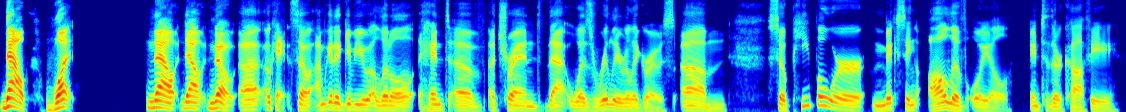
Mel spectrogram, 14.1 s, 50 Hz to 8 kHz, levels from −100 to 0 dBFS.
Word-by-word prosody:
Now, 210 +6 +10 0.2
what 165 - +7 0.9
now 170 -4 +7
now 155 -2 +4
no, 155 -7 +4
uh, 130 +2 0
okay, 150 -11 -1
so 115 - -1
I'm 125 +2 -6
gonna 155 -1 +1
give 135 0 -4
you 125 0 -1
a - - -3
little 115 -1 -2
hint 130 -1 -3
of 110 -3 -3
a 115 - -6
trend 110 -3 -3
that 115 -1 -3
was 110 -3 -4
really, 125 +3 -1
really 100 -1 -3
gross, 85 -1 -9
um, 95 -8 -4 0.5
so 125 - -3
people 230 - -3
were 125 -8 -1
mixing 125 +2 -3
olive 140 -8 +1
oil 95 -2 -7 0.2
into 110 +1 -8
their 95 -3 -4
coffee 85 -3 -7
115 Hz, 140 wpm, -25 LUFS, 100-140 Hz, 0.9 s, Now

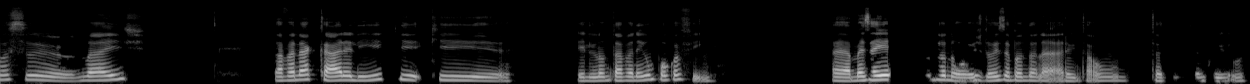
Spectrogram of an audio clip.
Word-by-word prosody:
você" 215 -5 -2 0.2
mas 195 +8 0 1.3
estava 185 +1 +2
na 215 +2 +5
cara 195 -3 +4
ali 195 +4 -1
que 215 -6 -2
que, 185 -6 -2 0.6
ele 165 0 -3
não 175 +1 0
estava 180 -1 +1
nem 180 +3 +1
um 220 - 0
pouco 210 -1 -1
afim. 235 -6 -6 1.2
É, 170 -2 +3
mas 185 +4 +3
aí 205 +1 +8
ele 220 - +11 0.4
abandonou, 195 -7 +1
os 205 - -2
2 180 +3 0
abandonaram 180 -3 -1
então, 175 +2 -7 0.2
está 160 - -4
tudo 325 - -26
tranquilo. 160 -1 -8
185 Hz, 130 wpm, -25 LUFS, 175-210 Hz, 1.3 s, ele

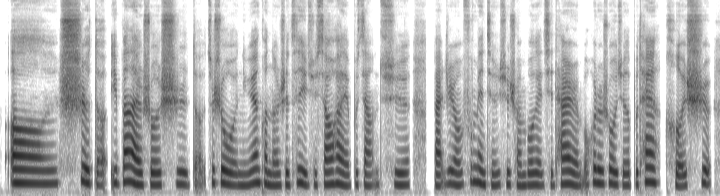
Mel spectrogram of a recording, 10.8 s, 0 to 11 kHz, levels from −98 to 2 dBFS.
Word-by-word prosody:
呃， 225 -1 +5
是 240 -2 +2
的， 200 -3 -6
一 230 - -3
般 255 +3 +4
来 220 -4 +7
说 200 0 0
是 205 0 -2
的。 210 - -11
就 230 - -5
是 230 0 +1
我 200 -3 +3
宁 190 0 -3
愿 225 +4 +2
可 230 -2 -1
能 190 -1 0
是 200 +1 -1
自 200 +5 -5
己 220 -3 +3
去 200 +1 -9
消 205 +1 +1
化， 215 -1 +2
也 185 -2 -1
不 195 - -9
想 195 0 -5
去 200 -1 -3 0.3
把 185 -1 0
这 220 +1 -4
种 195 -1 -1
负 210 - -11
面 235 -4 +2
情 190 -1 -4
绪 205 +1 -5
传 190 -2 -3
播 195 +1 0
给 195 -1 -1
其 195 +1 -10
他 215 +2 +1
人 195 -3 +1
吧。 - - -8
或 240 - 0
者 225 -1 +4
说 225 +1 0
我 210 - +3
觉 200 -1 -5
得 195 - -2
不 200 - -8
太 240 +3 +2
合 180 -1 -2
适， 220 +3 -1
205 Hz, 280 characters per minute, -23 LUFS, 195-225 Hz, 0.3 s, 来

